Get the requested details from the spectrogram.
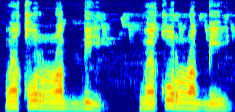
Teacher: Kita masukkan huruf lam ke dalam huruf ra secara sempurna. Sehingga tak ada, seolah-olah huruf lam tu tak ada pembunyinya. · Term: idgham kamil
